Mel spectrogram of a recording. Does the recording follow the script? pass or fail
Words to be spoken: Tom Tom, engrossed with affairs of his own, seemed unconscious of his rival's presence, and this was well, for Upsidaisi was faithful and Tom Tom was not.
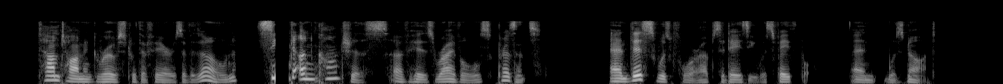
fail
